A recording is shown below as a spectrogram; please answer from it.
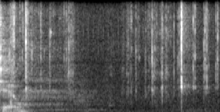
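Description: Faint, scattered taps and scratches of a pen and hands on a paper notebook page, with one sharper click a little before the end.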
